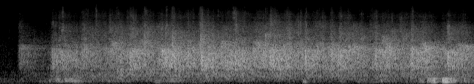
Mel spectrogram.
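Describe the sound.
Audience applause welcomes a guest musician at a House of Mercy service. It begins after a brief quiet moment and then holds as steady, even clapping through to the end.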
